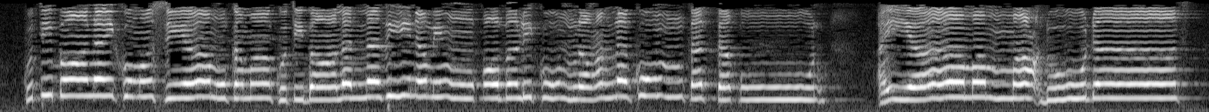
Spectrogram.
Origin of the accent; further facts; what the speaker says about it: Karawang, West Java, Indonesia; now in Klaten, Indonesia; dari Klaten dan asalnya saya dari Karawang, daerah Sunda.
